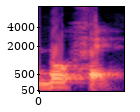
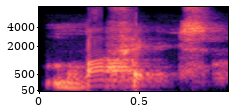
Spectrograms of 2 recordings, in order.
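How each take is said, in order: First: The word ends without any t sound. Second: The word ends with a pronounced t sound. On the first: The word is used as a different part of speech. "उसमें इसको बफेट नहीं pronounce करेंगे।" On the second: To strike sharply, especially with the hand. "ये एक verb है।"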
